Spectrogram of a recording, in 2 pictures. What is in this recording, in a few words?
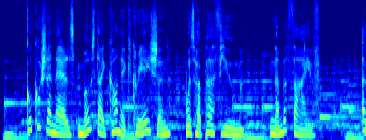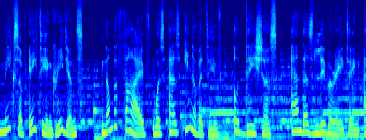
doco French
